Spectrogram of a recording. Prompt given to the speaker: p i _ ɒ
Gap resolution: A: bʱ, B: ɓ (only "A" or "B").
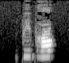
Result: A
